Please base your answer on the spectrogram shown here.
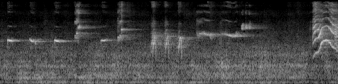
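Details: Long-tailed shrike in lively, high-emotion song, meant as a lure for other shrikes: clear level whistled notes repeated evenly, then rasping bursts, a thin rising whistle, and a loud harsh scratchy phrase at the end.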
